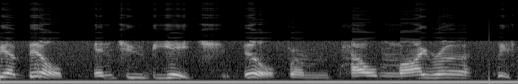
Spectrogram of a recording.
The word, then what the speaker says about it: Palmyra: Bill from Palmyra, please correct my pronunciation.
